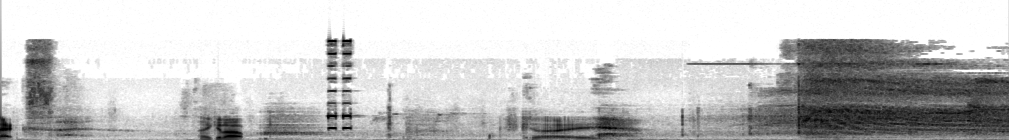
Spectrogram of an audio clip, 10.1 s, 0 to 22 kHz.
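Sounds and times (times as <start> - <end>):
drone motors buzzing whine: 7.3 - 10.0.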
